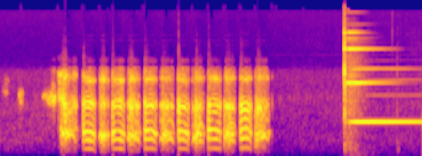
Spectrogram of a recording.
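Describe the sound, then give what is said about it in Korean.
A woman's voice mimics the squeaky sound of wiping a glass window: about a dozen rapid, evenly spaced squeaks, followed after a short pause by a bright bell ding ringing out. “자, 유리창 닦는 네. 소리 여성분이신데 들어보겠습니다.”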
